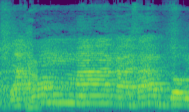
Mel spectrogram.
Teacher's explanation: Kalau idgham mutamatsilain atau idghamisen, melebur huruf mim yang satu masuk kepada mim yang kedua.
